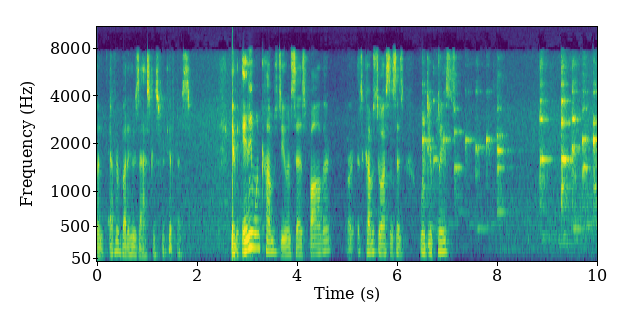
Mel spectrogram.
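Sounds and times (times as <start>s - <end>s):
speech: 0.0s - 7.3s
preacher's mobile phone ringing with a short melodic ringtone during a sermon: 6.5s - 9.9s.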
